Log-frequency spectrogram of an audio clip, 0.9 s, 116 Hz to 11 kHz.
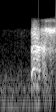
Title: First sneezing of 2011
